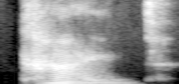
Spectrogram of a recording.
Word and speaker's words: kite: Termina en E y solamente hay una consonante, entonces la I toma un sonido cambiante. ¿Cuál es el sonido cambiante de la I? Míralo acá. Por lo tanto, ya sabes que sonaría kite, kite. La pronunciación de esta palabra es kite, ¿verdad?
